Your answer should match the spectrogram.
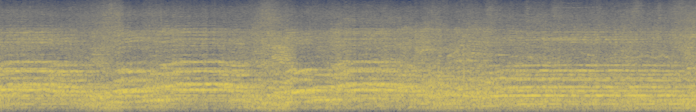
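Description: A choir singing, many voices holding sustained chords in slow phrases.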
